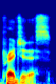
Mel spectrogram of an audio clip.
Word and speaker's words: prejudice: And prejudice. P R E. Judas. Watch that short e sound at the start.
